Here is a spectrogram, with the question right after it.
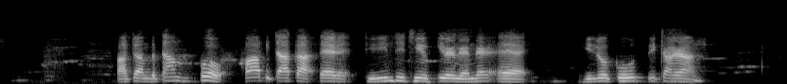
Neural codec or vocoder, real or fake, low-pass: codec, 16 kHz, 0.5 kbps, X-Codec, HuBERT features, trained on general audio; fake; 5.4 kHz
